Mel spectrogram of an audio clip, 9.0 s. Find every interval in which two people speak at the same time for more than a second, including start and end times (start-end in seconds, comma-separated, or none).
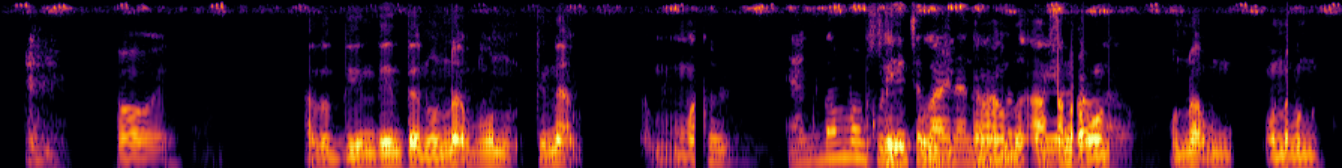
5.8-7.4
